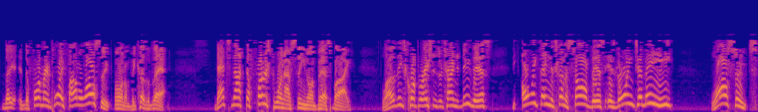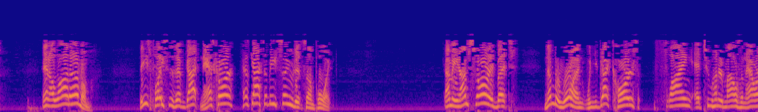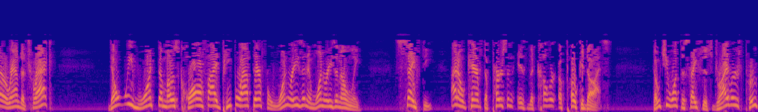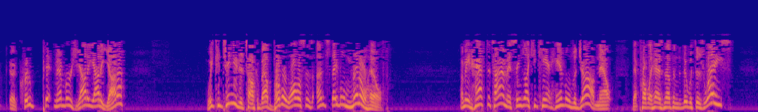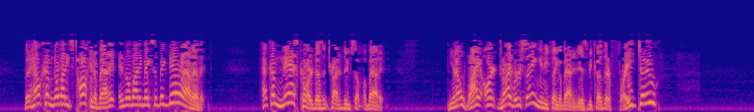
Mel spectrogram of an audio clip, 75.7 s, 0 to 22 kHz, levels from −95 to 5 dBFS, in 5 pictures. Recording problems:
garbled, watery; badly; nothing above 5 kHz
distortion; slight; 10 dB below the speech

